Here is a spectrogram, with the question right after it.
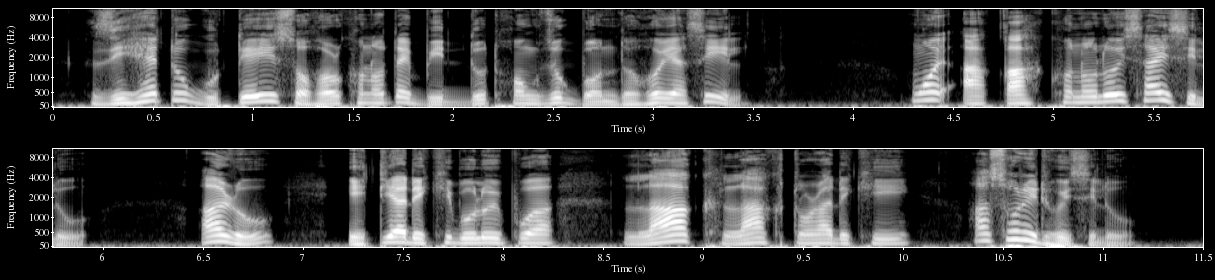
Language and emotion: Assamese, surprised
